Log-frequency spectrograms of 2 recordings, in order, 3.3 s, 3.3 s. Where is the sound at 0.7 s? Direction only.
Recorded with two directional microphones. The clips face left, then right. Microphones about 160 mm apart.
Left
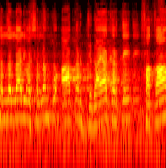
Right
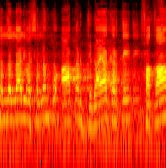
30° right (ahead or behind).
